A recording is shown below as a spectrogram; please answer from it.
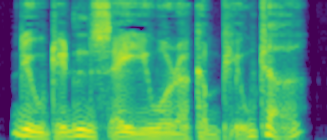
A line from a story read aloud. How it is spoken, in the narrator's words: said Father Christmas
